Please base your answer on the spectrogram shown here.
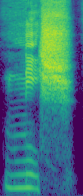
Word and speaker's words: niche: spelled ni i c h e but it's pronounced Niche Bob found his Niche when he discovered his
